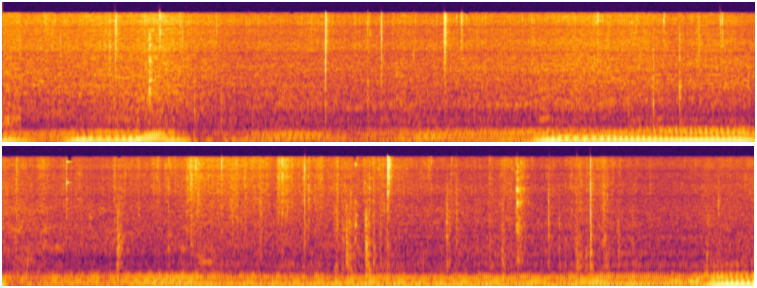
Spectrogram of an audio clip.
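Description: Jeep Wrangler engine revving in surges as the Jeep crawls over trail obstacles, its pitch rising and falling with the throttle: loud pushes about a second in, in the middle and near the end, with steadier running between. Scattered sharp clicks sound over it.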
